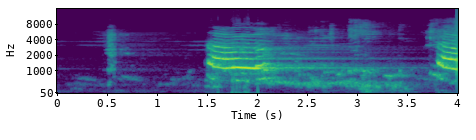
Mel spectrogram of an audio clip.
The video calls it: Cat Meow Cat in Heats Sounds 1 Hour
